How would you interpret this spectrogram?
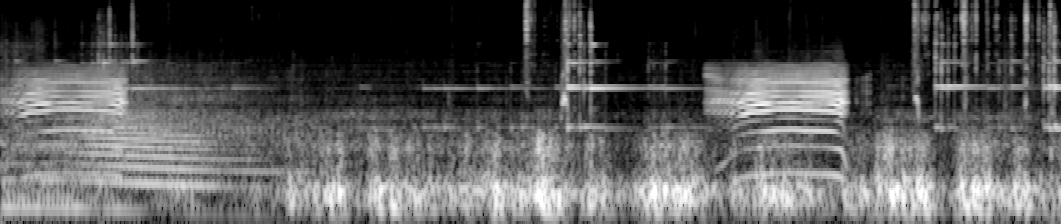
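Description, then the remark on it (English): Two long, loud cow moos, one at the start and another near the end, with a low rumbling background and scattered clanks between them. No one speaks. “And now a cow who goes skydiving for the very first time and thinks his parachute isn't gonna open”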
